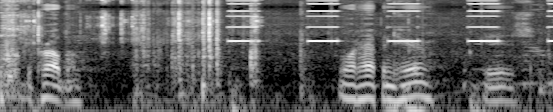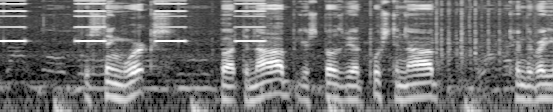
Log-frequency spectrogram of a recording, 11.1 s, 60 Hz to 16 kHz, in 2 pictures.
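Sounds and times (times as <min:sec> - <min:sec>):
high-pitched electronic whine: 0:03.8 - 0:11.0
car stereo clicks: 0:09.2 - 0:11.0.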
